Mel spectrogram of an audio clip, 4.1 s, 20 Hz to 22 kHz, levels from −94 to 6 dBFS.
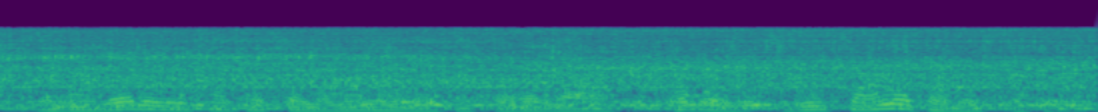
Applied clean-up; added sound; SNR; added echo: none; Water tap, faucet; -5 dB; none.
